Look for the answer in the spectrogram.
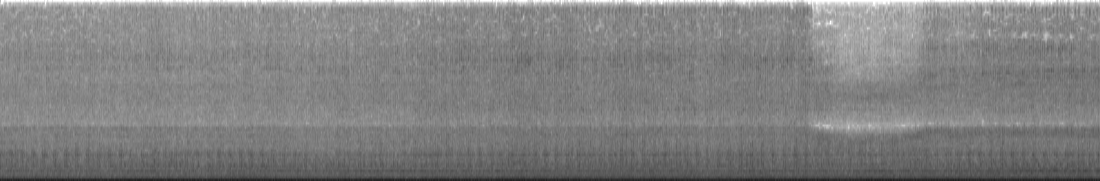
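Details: Idle with faint quick puffing tick, about three or four a second, during check of fan operation; small exhaust leak at the turbo flange.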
